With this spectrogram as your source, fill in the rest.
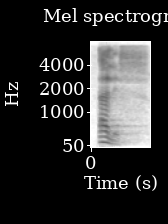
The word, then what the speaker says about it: Aleph: this is a leaf it's pronounced Aleph when you are going to refer to this letter say L as a letter in isolation fine what is the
